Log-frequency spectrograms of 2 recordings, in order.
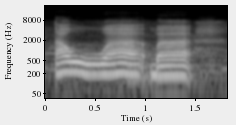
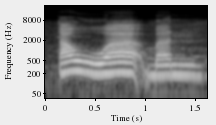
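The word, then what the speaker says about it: تَوَّابًا: Terakhir, apabila ada fathatain yang berada di akhir kalimat, maka dibaca 2 harokat menjadi tawwaba gitu ya, bukan tawwaban begitu.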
